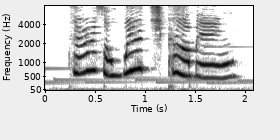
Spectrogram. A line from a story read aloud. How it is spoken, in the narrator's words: screamed a lady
